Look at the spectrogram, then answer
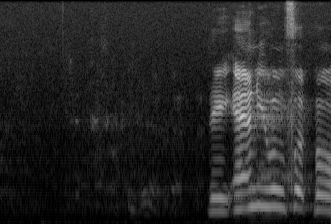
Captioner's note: audience chuckles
